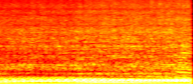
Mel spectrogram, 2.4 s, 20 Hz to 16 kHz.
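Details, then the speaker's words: 2JZ engine with a 70 mm turbo, first start-up after oil fill: even, steady exhaust note, quieter than expected, with no knocks, ticks or misses. Normal running. "Yeah, it's not as loud as you'd think. It's about as loud as I expected it to be. Turbos actually become like super big mufflers as you install one. Sounds good though, honestly."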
